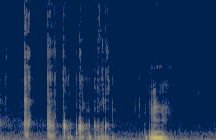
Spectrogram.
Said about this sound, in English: we have to slurp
